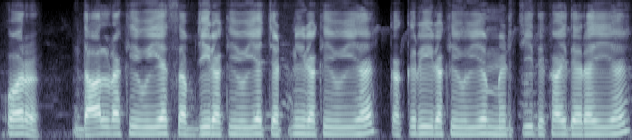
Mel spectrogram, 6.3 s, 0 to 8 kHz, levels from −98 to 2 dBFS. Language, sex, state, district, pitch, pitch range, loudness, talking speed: Hindi, male, Chhattisgarh, Bastar, 150 Hz, 145-155 Hz, -18 LUFS, 210 wpm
